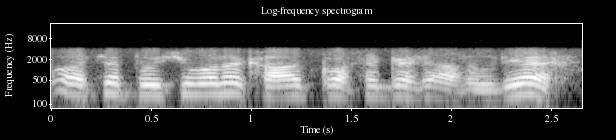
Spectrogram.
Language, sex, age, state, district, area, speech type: Kashmiri, male, 45-60, Jammu and Kashmir, Anantnag, rural, conversation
